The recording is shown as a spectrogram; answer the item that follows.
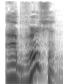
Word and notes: obversion: British English

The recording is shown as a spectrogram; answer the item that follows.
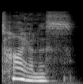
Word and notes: tireless: British English

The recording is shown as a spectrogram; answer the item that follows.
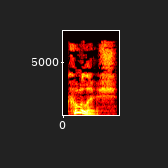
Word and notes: coolish: British English

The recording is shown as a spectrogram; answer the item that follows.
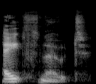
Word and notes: eighth note: British English

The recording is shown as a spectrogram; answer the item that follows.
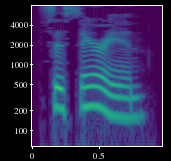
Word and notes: Cesarian: British English

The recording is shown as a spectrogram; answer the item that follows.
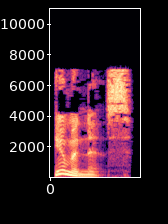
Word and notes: humanness: British English

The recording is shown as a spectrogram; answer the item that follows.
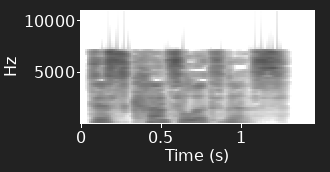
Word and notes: disconsolateness: British English

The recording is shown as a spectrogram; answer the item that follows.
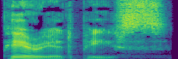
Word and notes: period piece: British English

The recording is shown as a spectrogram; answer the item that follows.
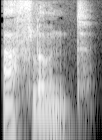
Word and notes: affluent: English; British English

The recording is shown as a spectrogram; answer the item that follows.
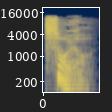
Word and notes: soil: British English

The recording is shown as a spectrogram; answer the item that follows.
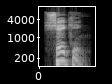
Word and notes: shaking: British English

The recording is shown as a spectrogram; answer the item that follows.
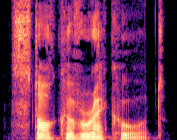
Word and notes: stock of record: British English

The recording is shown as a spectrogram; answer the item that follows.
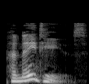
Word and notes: penates: British English

